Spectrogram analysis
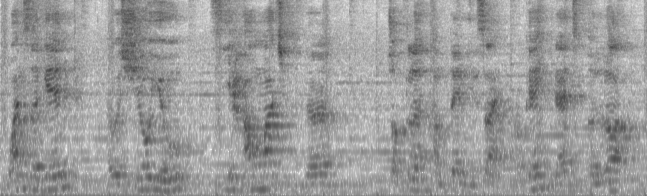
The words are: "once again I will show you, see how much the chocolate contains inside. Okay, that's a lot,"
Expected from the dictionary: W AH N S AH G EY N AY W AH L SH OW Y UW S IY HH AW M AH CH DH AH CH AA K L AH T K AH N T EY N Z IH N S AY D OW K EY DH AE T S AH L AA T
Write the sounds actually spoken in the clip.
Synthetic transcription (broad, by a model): W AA N S AH G EY N AY W AH L SH OW Y UW S IY HH AW M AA CH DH AH CH AA K L AH T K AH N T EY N IH N S AY D OW K EY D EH T S AH L AA T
